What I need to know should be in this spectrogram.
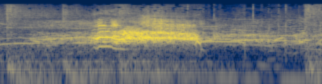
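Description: A young woman shouts excitedly.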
